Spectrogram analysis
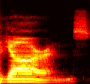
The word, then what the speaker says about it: yarns: but be careful about the duration of the vowel sound.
